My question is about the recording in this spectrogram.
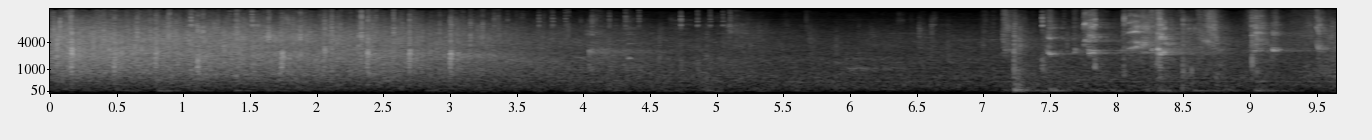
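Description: A fading wash of crowd noise, then from about seven seconds in a quick run of sharp clicks: a table tennis ball struck back and forth and bouncing on the table in a rally.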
